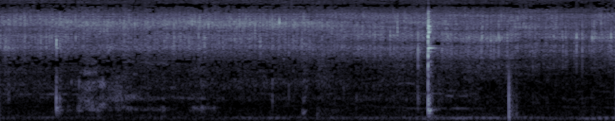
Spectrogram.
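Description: Hot oil sizzling in a metal wok (karahi) as the fried tomato pieces are lifted out with a metal spatula, with a few sharp clicks of the spatula, the loudest about four seconds in.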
